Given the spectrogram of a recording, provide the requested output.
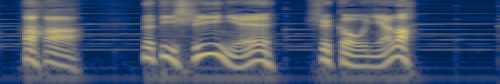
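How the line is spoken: Laughing heartily. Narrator (Chinese): 玉皇大帝哈哈大笑着说

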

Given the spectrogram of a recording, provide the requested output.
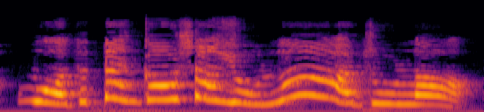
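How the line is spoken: Calling out. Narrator (Chinese): 他喊

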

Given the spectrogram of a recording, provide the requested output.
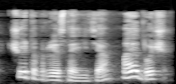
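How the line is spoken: Tender. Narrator (Russian): ласково сказал хирург

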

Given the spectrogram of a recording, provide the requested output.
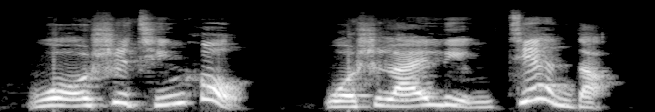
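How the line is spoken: Shout. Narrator (Chinese): 喊完

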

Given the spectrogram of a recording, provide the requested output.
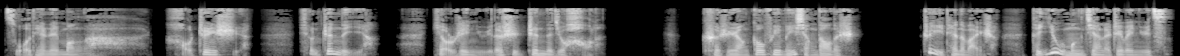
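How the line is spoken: Sighing. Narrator (Chinese): 哎呦，高飞叹了口气说

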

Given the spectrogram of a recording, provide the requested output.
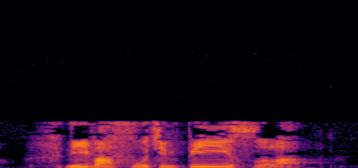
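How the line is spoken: Shout. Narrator (Chinese): 纽辛根太太叫道

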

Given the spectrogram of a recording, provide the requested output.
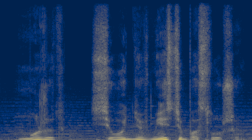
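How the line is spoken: Plain. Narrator (Russian): спросил я

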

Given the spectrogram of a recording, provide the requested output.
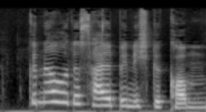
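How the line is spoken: Exclaimed. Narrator (German): rief der Schneider aus

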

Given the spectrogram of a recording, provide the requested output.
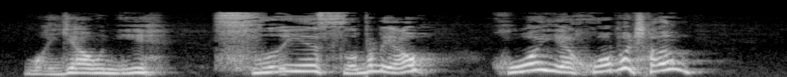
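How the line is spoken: Through gritted teeth. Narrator (Chinese): 王财主咬牙切齿的说

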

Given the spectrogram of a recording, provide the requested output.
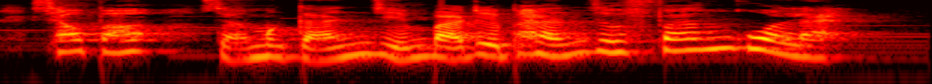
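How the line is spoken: Urgent shout. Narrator (Chinese): 赶紧大叫

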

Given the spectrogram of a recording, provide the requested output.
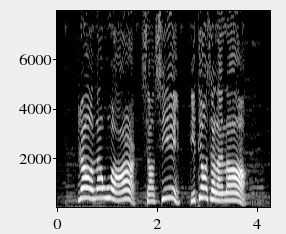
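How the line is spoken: Girl crying out. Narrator (Chinese): 一个女孩叫了起来

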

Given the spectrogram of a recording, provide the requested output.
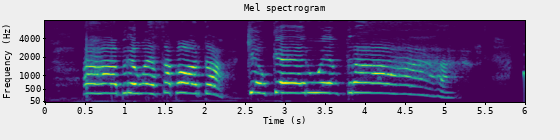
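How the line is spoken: Wolf shouting. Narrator (Portuguese): o lobo gritou

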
